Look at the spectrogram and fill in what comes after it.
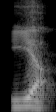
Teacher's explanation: നാവിന്റെ മധ്യഭാഗം മേലെ അണ്ണാക്കിൽ വെച്ചുകൊണ്ടാണ്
